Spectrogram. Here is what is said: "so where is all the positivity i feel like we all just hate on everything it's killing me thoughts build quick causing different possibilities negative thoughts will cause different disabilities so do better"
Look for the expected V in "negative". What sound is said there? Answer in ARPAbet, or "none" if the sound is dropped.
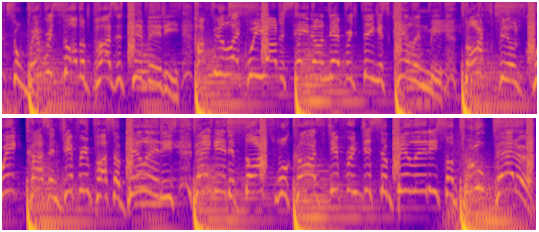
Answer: F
